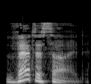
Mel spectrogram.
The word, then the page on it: vaticide: British English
